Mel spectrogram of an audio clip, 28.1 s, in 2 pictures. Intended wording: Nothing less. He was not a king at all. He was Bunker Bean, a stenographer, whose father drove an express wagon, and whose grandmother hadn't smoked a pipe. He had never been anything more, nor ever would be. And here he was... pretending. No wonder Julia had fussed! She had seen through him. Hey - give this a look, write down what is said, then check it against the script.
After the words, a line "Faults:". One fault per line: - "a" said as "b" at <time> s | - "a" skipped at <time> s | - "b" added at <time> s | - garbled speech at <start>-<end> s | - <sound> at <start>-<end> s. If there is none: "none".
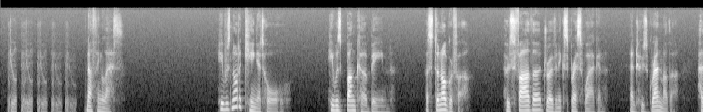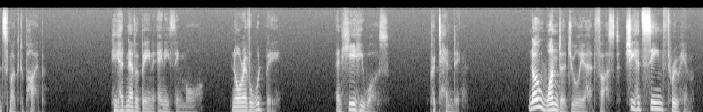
Nothing less. He was not a king at all. He was Bunker Bean, a stenographer, whose father drove an express wagon, and whose grandmother had smoked a pipe. He had never been anything more, nor ever would be. And here he was... pretending. No wonder Julia had fussed! She had seen through him.
Faults:
- laugh at 0.1-1.5 s
- "hadn't" said as "had" at 13.9 s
